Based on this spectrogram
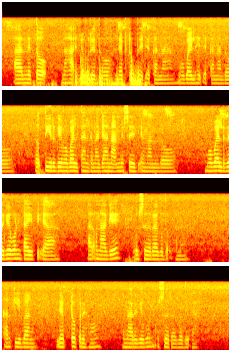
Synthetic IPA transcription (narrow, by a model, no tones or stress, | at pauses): aɾnɛt̪ɔʔnaɦa̰ʔd͡ʒuʔɾɛd̪ɔlɛpʈɔphɛc̚ˀʔakanamɔbajlɦɛc̚ˀakanad̪ɔ | t̪ɔʔt̪iɾɡɛmɔbajlt̪aɦɛnkanad͡ʒaɦanaʔmɛsɛd͡ʒɛ̰mand̪ɔ | mɔbajlɾɛɡɛbɔnʈajpɛʔaː | ɾɔ̰naɡɛusəɾaɡɔd̪ɔ̰ʔkana | aɾkibaŋ | lɛp̚ʈɔpɾɛɦɔ̃ | hɔnaɾɛɡɛbɔnṵsəɾaɡɔd̪ɛʔa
